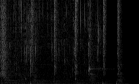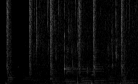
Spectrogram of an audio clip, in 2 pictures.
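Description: Hot chicken broth is poured over ramen noodles, giving soft trickling and dripping liquid sounds. Light clinks and taps from the bowl come through close and fairly quiet.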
